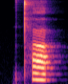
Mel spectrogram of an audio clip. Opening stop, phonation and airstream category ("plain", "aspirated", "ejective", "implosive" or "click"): aspirated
